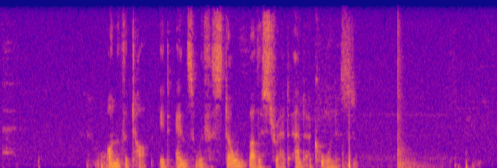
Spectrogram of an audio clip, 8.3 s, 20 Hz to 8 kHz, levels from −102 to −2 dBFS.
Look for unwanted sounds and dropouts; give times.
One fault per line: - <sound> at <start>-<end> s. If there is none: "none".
- thud at 6.6-7.4 s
